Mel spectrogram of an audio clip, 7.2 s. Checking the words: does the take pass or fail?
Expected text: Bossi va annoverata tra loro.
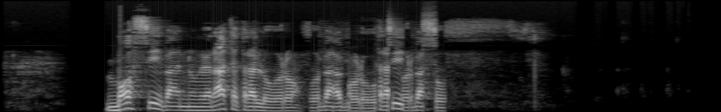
fail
